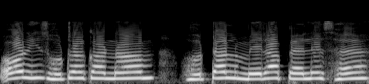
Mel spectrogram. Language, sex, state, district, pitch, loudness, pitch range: Hindi, male, Jharkhand, Deoghar, 275 Hz, -10 LUFS, 255-290 Hz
